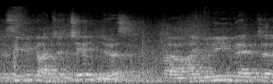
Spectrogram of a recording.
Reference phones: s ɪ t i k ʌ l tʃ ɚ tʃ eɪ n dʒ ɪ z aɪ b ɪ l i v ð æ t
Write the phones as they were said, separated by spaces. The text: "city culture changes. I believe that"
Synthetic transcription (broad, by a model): s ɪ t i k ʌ n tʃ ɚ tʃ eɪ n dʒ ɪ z aɪ b ɪ l i v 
